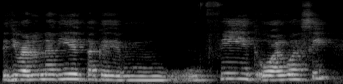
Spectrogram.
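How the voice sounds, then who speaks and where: A young woman with a Paraguayan accent chats casually as a podcast co-host. Her voice sits at an ordinary pitch. The recording is roomy and echoey, a little far from the mic. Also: fairly even intonation, measured pace, mellow. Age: 20s. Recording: roomy echo, distant from the mic.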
